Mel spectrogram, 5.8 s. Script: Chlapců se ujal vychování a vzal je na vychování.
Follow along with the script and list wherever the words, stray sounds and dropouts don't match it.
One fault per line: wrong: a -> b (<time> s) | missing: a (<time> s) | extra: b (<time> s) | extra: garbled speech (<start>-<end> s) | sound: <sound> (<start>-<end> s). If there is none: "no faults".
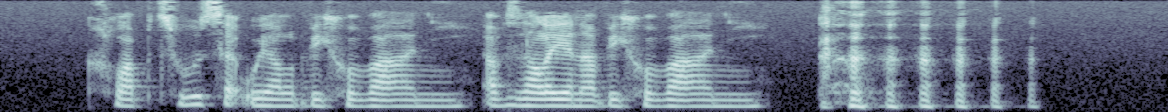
sound: laugh (4.1-5.2 s)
